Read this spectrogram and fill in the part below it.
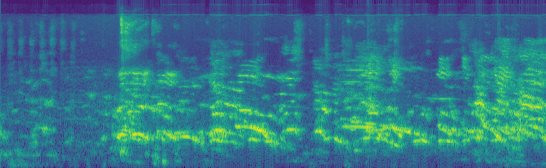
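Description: Crowd noise from Seaqaqa supporters at a Vanua Levu football final at Subrail Park, Labasa, rises into loud cheering and shouting, sustained chatter and whoops filling the air.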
